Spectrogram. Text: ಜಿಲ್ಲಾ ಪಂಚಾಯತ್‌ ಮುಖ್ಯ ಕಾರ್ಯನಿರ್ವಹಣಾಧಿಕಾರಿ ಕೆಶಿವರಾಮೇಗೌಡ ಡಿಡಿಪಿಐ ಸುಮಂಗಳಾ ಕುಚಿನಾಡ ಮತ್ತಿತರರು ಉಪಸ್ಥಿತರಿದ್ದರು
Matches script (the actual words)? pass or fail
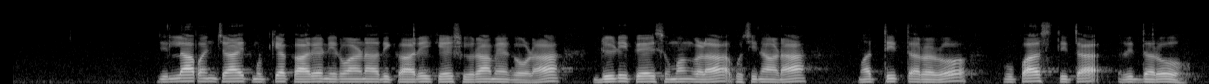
pass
